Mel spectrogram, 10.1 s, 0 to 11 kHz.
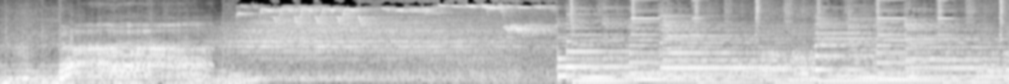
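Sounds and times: high bird chirps: 2.4s - 5.8s
chiming mallet percussion melody: 2.4s - 7.1s.

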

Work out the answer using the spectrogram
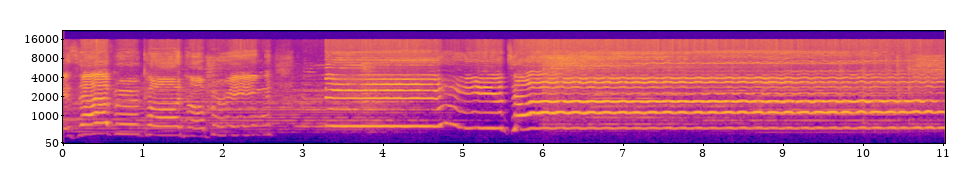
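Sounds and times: woman singing long held notes: 0.0s - 11.0s.

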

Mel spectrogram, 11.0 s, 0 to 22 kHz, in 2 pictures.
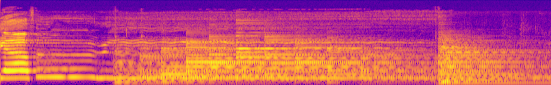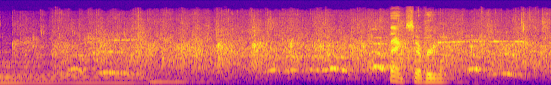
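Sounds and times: person singing: 0.0s - 5.9s
acoustic guitar strumming: 1.2s - 7.6s
audience applause and cheers: 5.6s - 11.0s.

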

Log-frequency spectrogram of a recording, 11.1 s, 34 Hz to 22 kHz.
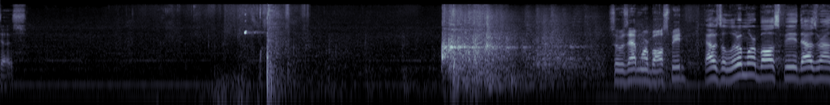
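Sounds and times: bowling ball rolling: 2.6s - 9.2s
bowling ball thudding on lane: 3.2s - 8.2s
bowling pins crashing: 3.4s - 9.1s.

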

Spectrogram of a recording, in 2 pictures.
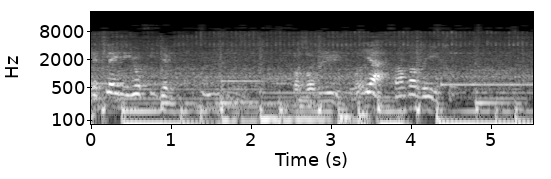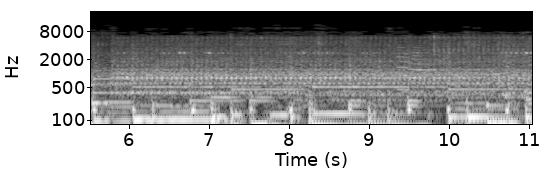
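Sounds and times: film projector clattering: 0.0s - 11.0s
music with bass line: 0.0s - 11.0s.

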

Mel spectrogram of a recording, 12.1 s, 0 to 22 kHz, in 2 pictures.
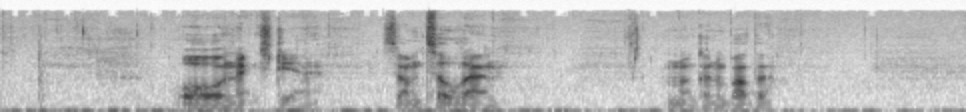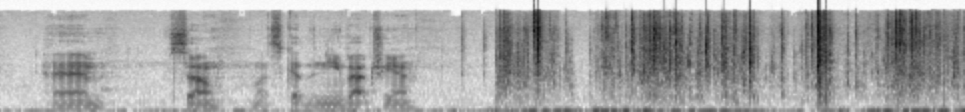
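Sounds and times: plastic wrapping crinkling: 8.9s - 12.0s.

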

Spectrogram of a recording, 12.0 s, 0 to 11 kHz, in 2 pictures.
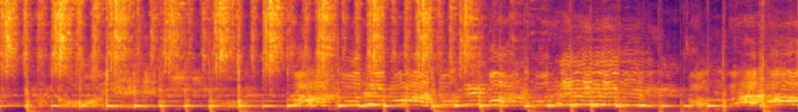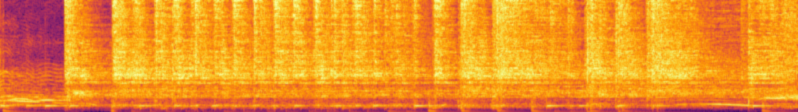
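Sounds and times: hand cymbals striking fast: 6.5s - 11.9s.

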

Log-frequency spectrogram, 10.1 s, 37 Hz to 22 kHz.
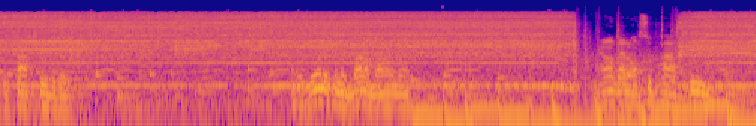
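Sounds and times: drill mixer motor whine: 0.0s - 7.8s, 9.0s - 10.0s.

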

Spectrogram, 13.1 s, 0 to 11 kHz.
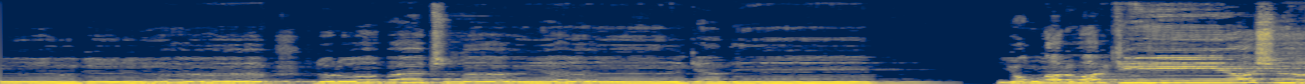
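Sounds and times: ornamented singing voice: 0.0s - 9.4s, 10.0s - 13.0s.

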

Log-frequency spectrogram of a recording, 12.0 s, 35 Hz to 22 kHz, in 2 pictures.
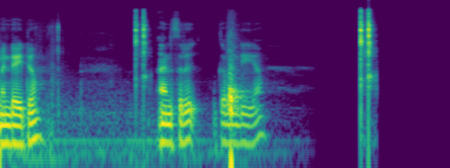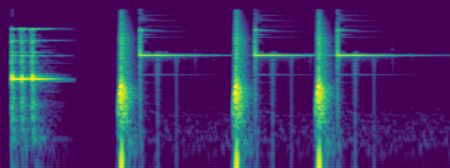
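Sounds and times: bell-like dings: 7.9s - 12.0s.

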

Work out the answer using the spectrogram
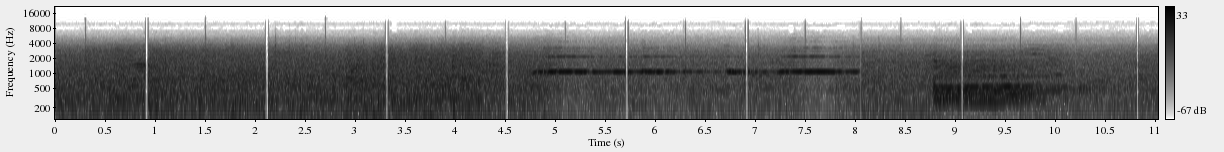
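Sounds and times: high locomotive whistle blast: 4.8s - 8.1s, 8.8s - 10.1s.

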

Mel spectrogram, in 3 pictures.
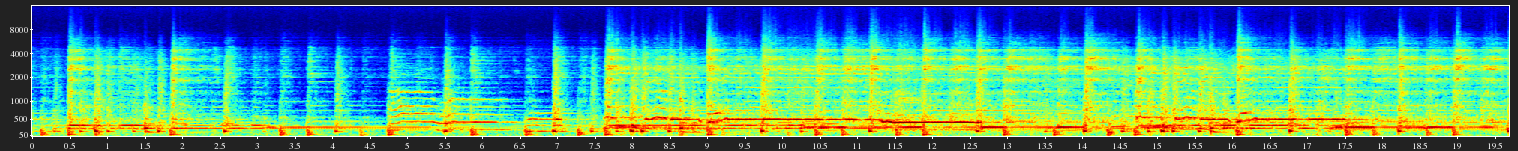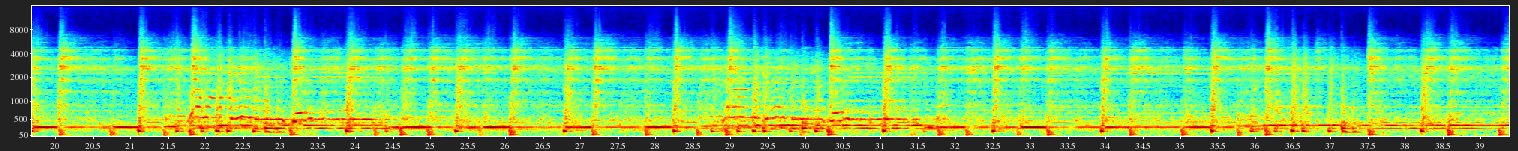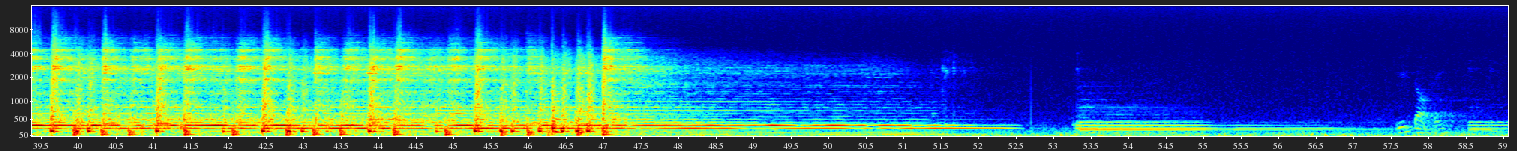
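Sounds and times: busy rock drumming: 0.0s - 59.0s
held guitar notes: 0.0s - 59.0s.

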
